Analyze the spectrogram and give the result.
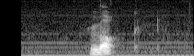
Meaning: calm
- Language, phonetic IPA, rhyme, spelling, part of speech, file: Icelandic, [ˈlɔkn̥], -ɔkn̥, logn, noun, Is-logn.ogg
